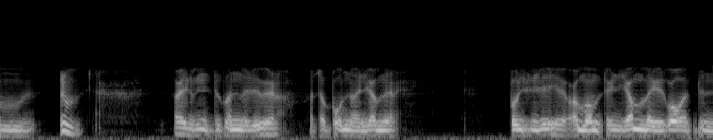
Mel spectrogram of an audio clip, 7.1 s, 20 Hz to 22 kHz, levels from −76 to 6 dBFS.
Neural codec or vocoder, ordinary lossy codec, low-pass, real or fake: autoencoder, 22.05 kHz, a latent of 192 numbers a frame, VITS, trained on many speakers; MP3, 32 kbps; 3.6 kHz; fake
